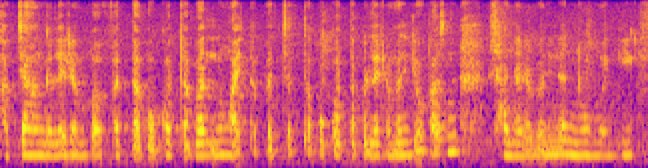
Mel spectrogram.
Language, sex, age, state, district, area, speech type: Manipuri, female, 18-30, Manipur, Bishnupur, rural, spontaneous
